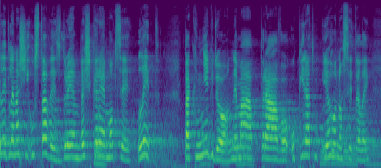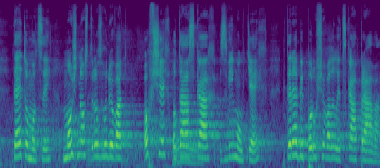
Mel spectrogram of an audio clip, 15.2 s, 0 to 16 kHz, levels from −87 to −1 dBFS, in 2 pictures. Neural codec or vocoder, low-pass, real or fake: vocoder, 48 kHz, 128 mel bands, Vocos; 14.4 kHz; fake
